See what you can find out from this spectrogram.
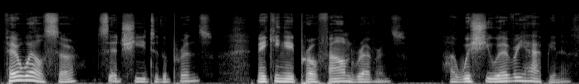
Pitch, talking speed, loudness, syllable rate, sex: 135 Hz, 165 wpm, -20 LUFS, 5.9 syllables/s, male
